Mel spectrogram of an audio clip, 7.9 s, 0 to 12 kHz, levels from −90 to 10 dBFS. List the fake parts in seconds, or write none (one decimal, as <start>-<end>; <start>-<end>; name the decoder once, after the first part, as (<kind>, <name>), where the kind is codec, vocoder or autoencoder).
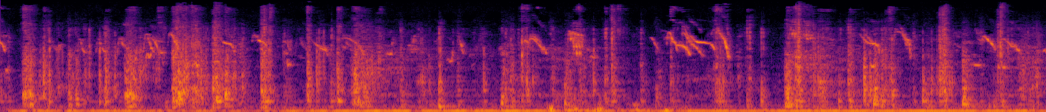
none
